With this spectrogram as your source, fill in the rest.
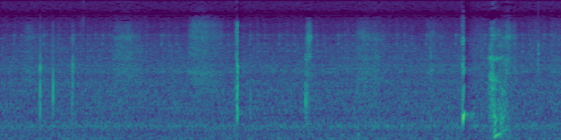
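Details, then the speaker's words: Young child with hiccups in a quiet room: several brief, sharp catches in the breathing, one ending in a short voiced squeak. "Oh. Oh. That sounds like a good hiccup."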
